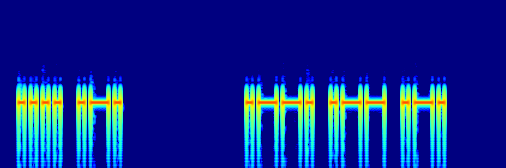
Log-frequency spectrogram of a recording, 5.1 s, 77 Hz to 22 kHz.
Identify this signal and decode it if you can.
Morse code, heard as a keyed tone, about 20 wpm, 700 Hz. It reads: HR PWR
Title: Common QSO Phrases - 3x Word-Spacing - 20wpm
